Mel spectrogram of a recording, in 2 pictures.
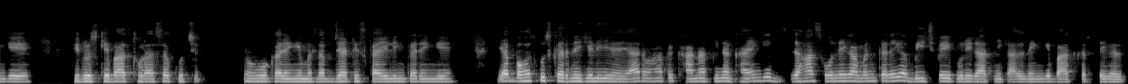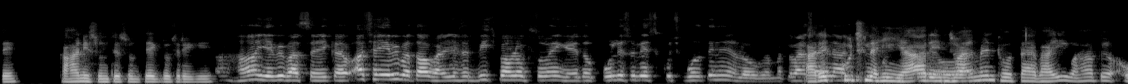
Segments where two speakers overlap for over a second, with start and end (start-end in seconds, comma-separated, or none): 19.4-20.8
